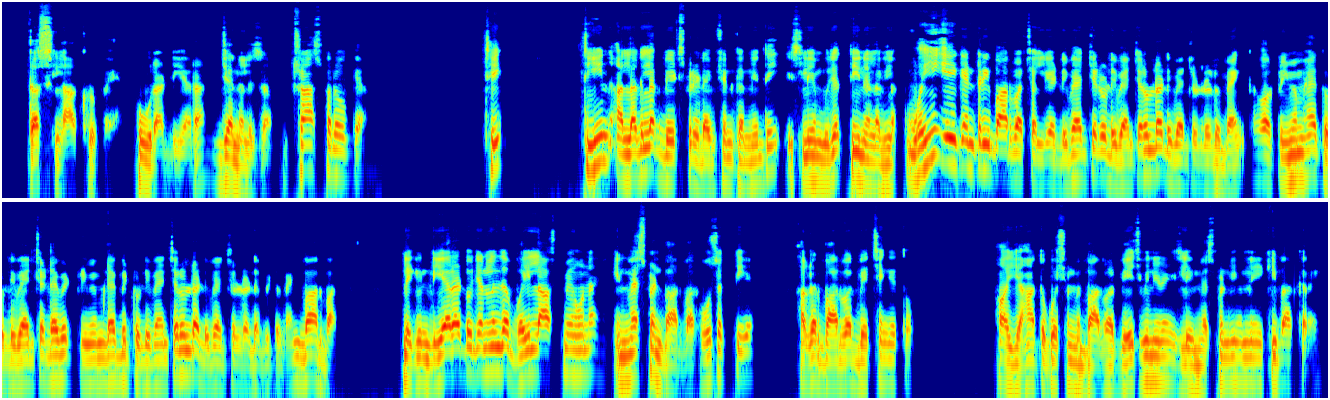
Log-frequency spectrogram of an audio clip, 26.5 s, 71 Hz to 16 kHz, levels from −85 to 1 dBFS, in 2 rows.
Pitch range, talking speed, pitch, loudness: 105-135 Hz, 190 wpm, 115 Hz, -19 LUFS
